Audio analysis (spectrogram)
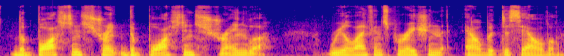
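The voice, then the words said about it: Weak put-on Boston accent. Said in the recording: “I feel like I'm not doing a good enough Boston accent”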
